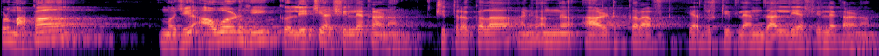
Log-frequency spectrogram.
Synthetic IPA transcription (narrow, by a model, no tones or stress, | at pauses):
pəɳm̤aka | m̤əd͡ʑeʔaʋəɽɦiːkəlet͡ɕiːəɕelːjakaɾɳa̰nt͡ɕit̪ɾəkəlaaɽ̃iənjəaɾʈkɾafʈja̰d̪ɾuʂʈit̪ljãnd͡zalːiːaɕelːjaka̰ɾɳa̰n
